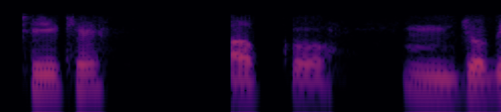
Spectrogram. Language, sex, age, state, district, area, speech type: Urdu, male, 18-30, Uttar Pradesh, Saharanpur, urban, conversation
